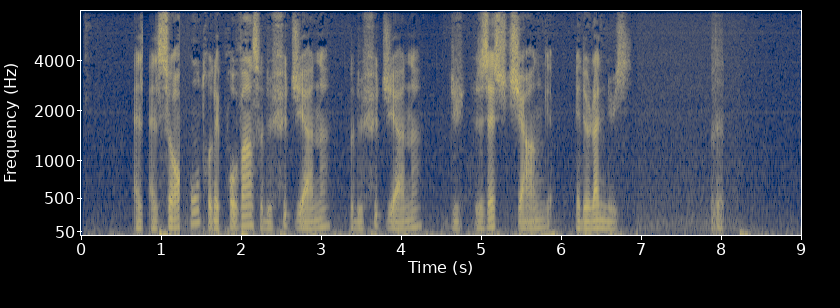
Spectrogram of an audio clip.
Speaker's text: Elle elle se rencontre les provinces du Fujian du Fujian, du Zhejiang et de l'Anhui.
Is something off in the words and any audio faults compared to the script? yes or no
yes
